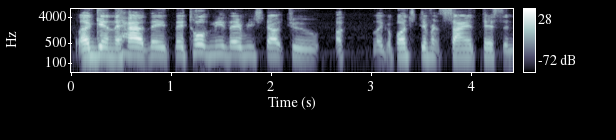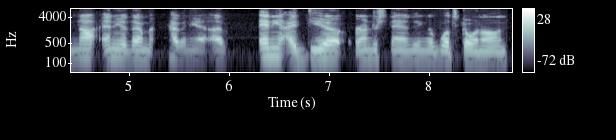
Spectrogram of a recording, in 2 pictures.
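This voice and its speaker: A man's voice: fairly high pitch, steady tone, brisk, fairly bright tone, dry recording, dull audio. A man in his twenties, a fighter being interviewed, answering bluntly and with plenty of swearing. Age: 20s. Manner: blunt and profane.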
